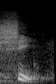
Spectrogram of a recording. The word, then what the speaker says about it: Xi: as the she people she x-i that's that's how x-i is she that's how it's pronounced within um the omac tongue so the sheep people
